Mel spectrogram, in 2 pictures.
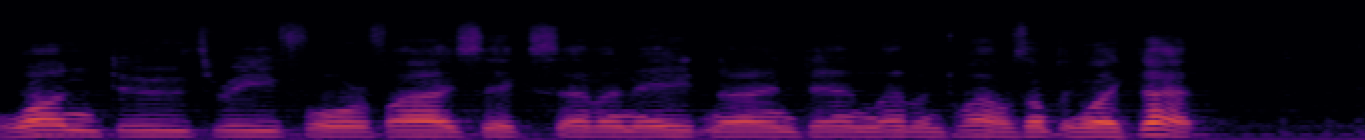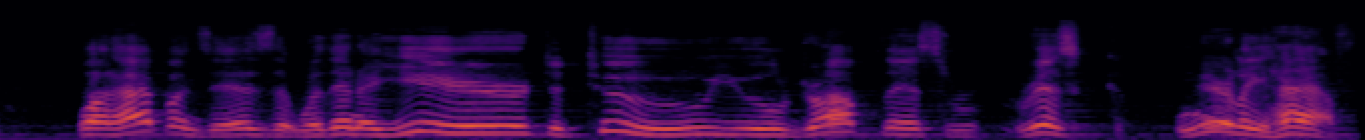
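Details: Adult man speaking; Normal speech.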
